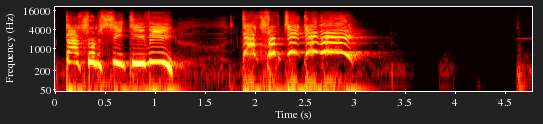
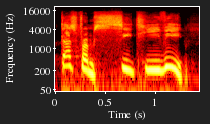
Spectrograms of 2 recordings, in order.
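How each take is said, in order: First: Each repeat climbs higher until it breaks into a shriek; rising disbelief. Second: Said in the usual way. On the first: Real, not acted. A streamer reading breaking news, rising to a shriek. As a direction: let the excitement run away with you.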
